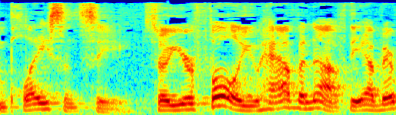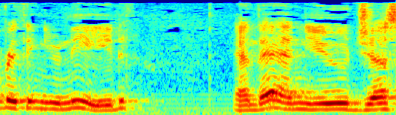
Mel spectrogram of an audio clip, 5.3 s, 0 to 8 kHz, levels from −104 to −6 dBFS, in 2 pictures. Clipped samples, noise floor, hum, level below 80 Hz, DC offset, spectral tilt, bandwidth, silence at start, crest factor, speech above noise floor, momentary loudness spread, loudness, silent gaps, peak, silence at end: under 0.1%; -45 dBFS; none; -52 dBFS; under 0.1%; -4 dB/octave; 7.6 kHz; 0 s; 14 dB; 31 dB; 9 LU; -14 LUFS; none; 0 dBFS; 0 s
